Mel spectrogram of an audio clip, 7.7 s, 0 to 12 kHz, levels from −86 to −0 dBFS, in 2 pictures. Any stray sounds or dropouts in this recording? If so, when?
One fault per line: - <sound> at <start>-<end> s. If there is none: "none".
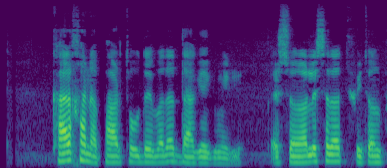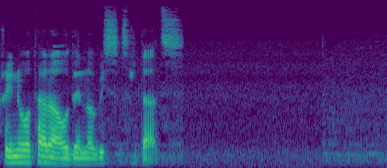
none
